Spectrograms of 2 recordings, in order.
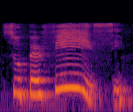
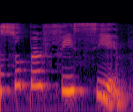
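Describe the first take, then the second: First: "Superfície" slowly, with FÍ held long; drawn-out "Superfície", leaning on FÍ; calling the word out. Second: Said in the usual way. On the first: Shown as a demonstration. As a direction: call out "Superfície", stretching the stressed FÍ. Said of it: "vamos chamar a palavra pra identificar". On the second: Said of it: "mas vamos chamar a palavra".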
